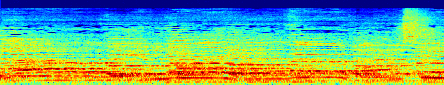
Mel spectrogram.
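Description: A hymn sung by a few voices with instrumental accompaniment, in sustained chords that move in steps. A new line begins right at the start, after a brief break.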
